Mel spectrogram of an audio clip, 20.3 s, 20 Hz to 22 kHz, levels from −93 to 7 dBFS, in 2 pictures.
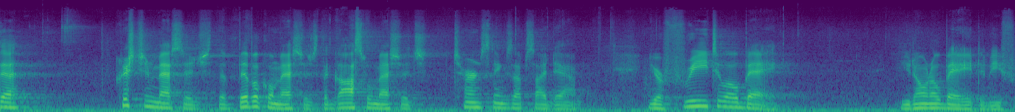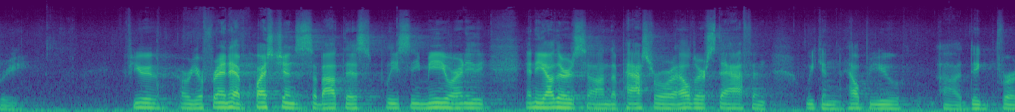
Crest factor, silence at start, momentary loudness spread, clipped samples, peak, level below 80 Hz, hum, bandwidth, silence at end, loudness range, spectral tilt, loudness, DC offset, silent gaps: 22 dB; 0 s; 21 LU; under 0.1%; -2 dBFS; -38 dBFS; none; 14.5 kHz; 0 s; 6 LU; -5 dB/octave; -21 LUFS; under 0.1%; none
